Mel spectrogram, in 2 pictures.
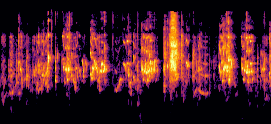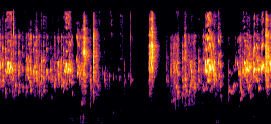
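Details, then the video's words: Cheerful budgerigar chatter kept as pets, a steady stream of buzzy, scratchy warbling notes with sharper squawks now and then and one short break near the end. "happy budgie sounds"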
